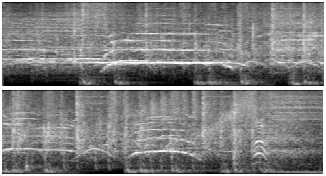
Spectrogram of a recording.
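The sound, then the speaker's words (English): A loud audience at Connect Church erupts in cheering for the first speaker, with high whoops and shouts rising and falling over a steady roar and scattered thumping claps for several seconds. “Now, give a loud cheer for our first speaker,”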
